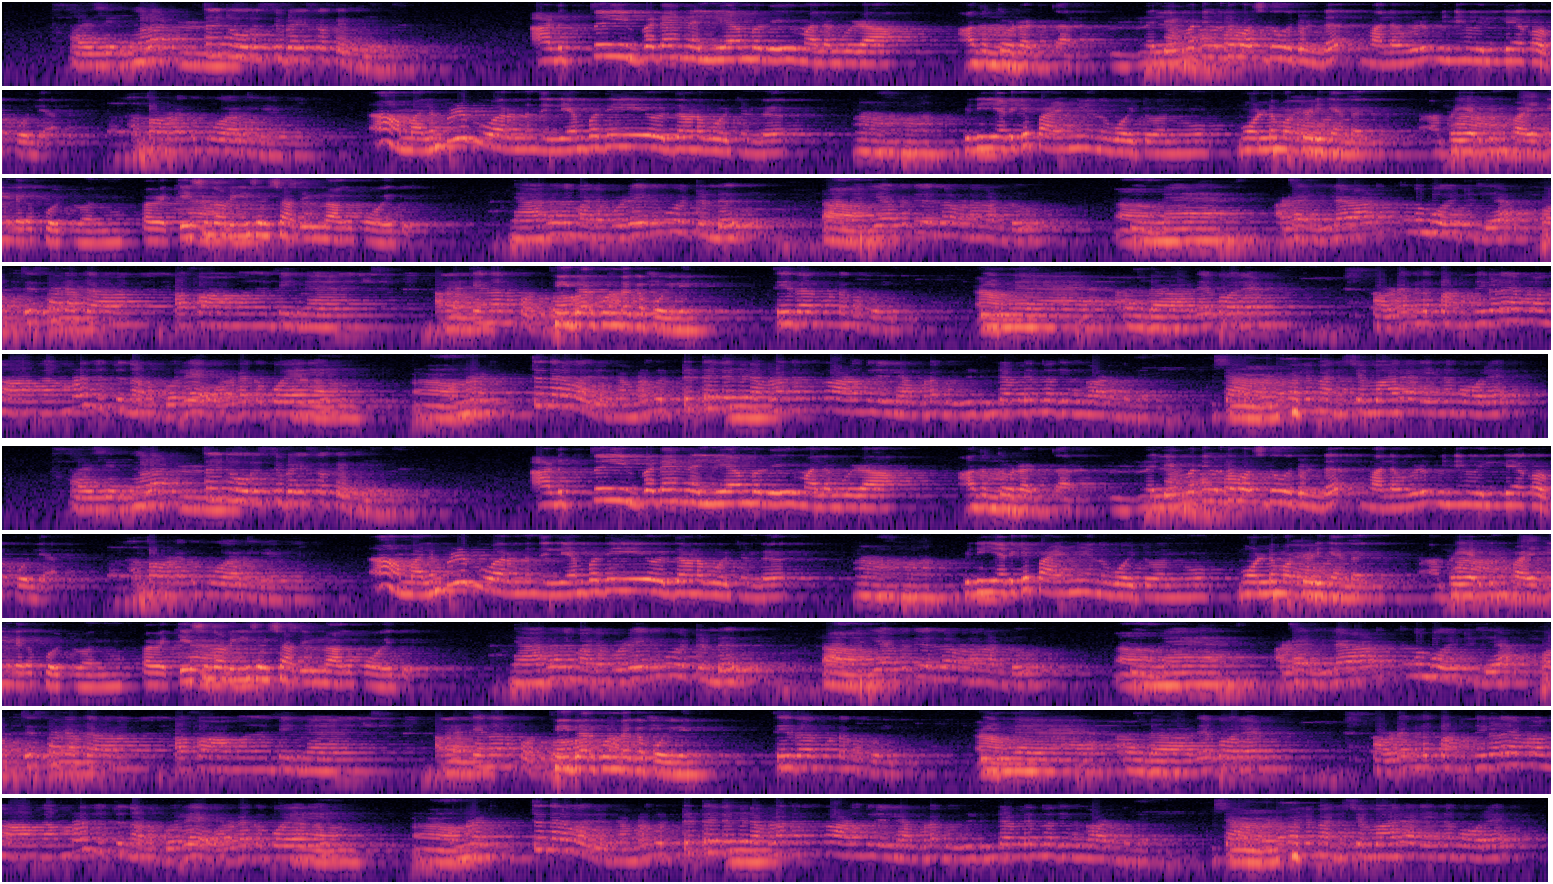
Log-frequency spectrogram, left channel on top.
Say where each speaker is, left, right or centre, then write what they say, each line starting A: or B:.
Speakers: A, on the right; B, on the right.
A: അത്ശെരി നിങ്ങള അടുത്ത്
B: ഉം
A: ടൂറിസ്റ്റ് പ്ലെയ്സ് ഒക്കെ ഇല്ല്യേ
B: അടുത്ത് ഇവിടെ നെല്ലിയാമ്പതി മലമ്പുഴാ അതൊക്കെ
A: ഉം
B: ഇവിടെ അടുത്താണ് ഉം നെല്ലിയാമ്പതി
A: ആ അപ്പൊ
B: ഇവിടുന്ന് കൊറച്ച് ദൂരം ഉണ്ട് മലമ്പുഴ പിന്നെയും വല്ല്യ കൊഴപ്പൂല്ല്യ.
A: അപ്പം അവിടൊക്കെ പോവാറില്ലേ
B: ആഹ് മലമ്പുഴേ പൂവാറുണ്ട് നെല്ലിയാമ്പതീ ഒരു തവണ പോയിട്ട്ണ്ട്.
A: ആഹ്
B: പിന്നെ ഈയെടക്ക് പഴനി ഒന്ന് പോയിട്ട് വന്നൂ മോൾടെ മൊട്ടയടിക്കാൻ
A: ആഹ്
B: ഉണ്ടായിരുന്നു അപ്പം
A: ആഹ് ഏഹ്
B: ഈ
A: ആഹ്
B: എടക്ക്ന്ന്
A: അത്
B: പഴനിയിലൊക്കെ
A: ശരി
B: പോയിട്ട് വന്നു ഇപ്പം വെക്കേഷൻ
A: ആഹ്
B: തൊടങ്ങിയ ശേഷം അതേ ഉള്ളൂ ആകെ പോയത്
A: ഞാനും അതെ മലമ്പുഴേല് പോയിട്ടുണ്ട് ആ
B: ആഹ്
A: നെല്ലിയാമ്പതി ഒരു തവണ കണ്ടൂ
B: ആഹ്
A: പിന്നേ അടെ എല്ലാ ഇടത്തൊന്നും പോയിട്ടില്ല്യ കൊർച്ച് സ്ഥലൊക്കെ
B: ആഹ്
A: അ ഫാമ് പിന്നേ അവിടൊക്കേന്ന്
B: ആഹ്
A: പറഞ്ഞ ഒരുപാട്
B: സീതാർകുണ്ടൊക്കെ
A: പന്നി
B: പോയില്ലേ
A: സീതാർ കുണ്ടക്കം പോയി പിന്നേ
B: ആഹ്
A: എന്താ
B: ഉം
A: അതേപോലെ അവിടെങ്ങട് പന്നികള് നമ്മളെ ന നമ്മളെ ചുറ്റും നടക്കൂല്ലേ അവിടെക്കെ പോയാല്
B: ആഹ് ആഹ്
A: നമ്മളടുത്ത്ങ്ങനെ വരും നമ്മള് വിട്ടിട്ടില്ലേപ്പിന്നെ
B: ഉം
A: നമ്മളങ്ങനങ്ങ് കാണൊന്നുല്ലല്ലോ നമ്മള വീടിന്റെ അവിടെ ഒന്നും അധികം കാണൊന്നുല്ല. പക്ഷെ
B: ആഹ്
A: അവടെ വ മനുഷ്യമ്മാര് അലയണ പോലെ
